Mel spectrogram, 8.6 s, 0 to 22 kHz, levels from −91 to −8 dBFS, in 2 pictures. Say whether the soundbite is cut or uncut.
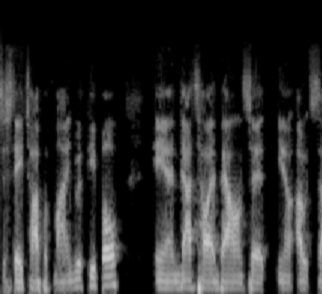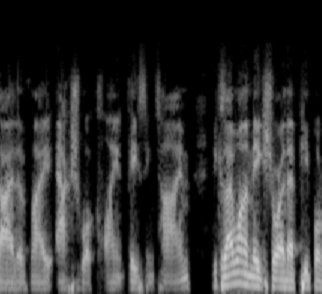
uncut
